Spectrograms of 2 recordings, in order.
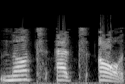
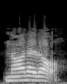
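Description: First: Each word is said separately, without linking. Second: The words run together, linked into one. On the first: The speaker calls it wrong. "我们生活当中不会去说not at all" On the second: The speaker calls it right. "大家可能会去说not at all"

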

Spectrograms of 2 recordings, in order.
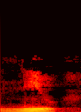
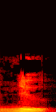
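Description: First: It is said with a y-sound before the vowel. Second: It is said without a y-sound before the vowel. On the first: "而不念成 new，英式英语还是念 new" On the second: "习惯念成 new"

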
